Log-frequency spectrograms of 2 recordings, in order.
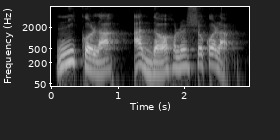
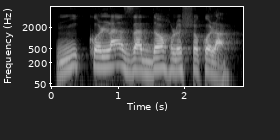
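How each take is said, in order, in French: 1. Le s de Nicolas ne se lie pas à adore. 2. Le s de Nicolas se lie à adore. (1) "On dit" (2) "on ne dit pas"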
